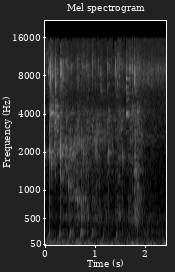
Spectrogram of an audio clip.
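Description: Soju glugging out of a green glass Chamisul bottle into a small shot glass: a quick run of gurgling glugs, about four a second, that stops about a second and a half in as the glass fills.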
